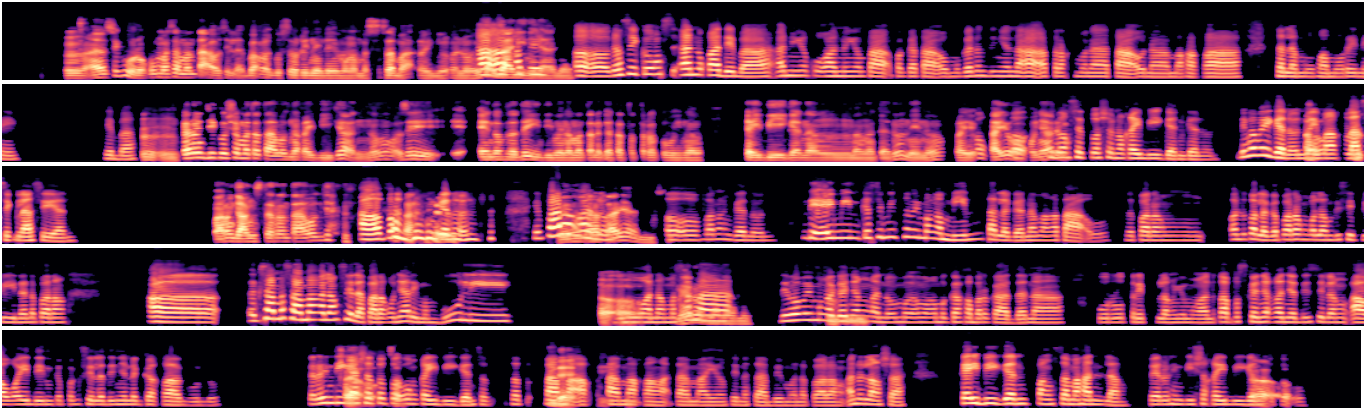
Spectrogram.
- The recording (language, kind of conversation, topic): Filipino, unstructured, Paano mo ipinapakita ang kabutihan sa araw-araw?
- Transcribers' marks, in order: other noise; in English: "end of the day"; laughing while speaking: "parang ganun"; chuckle; laughing while speaking: "parang ganun"; other background noise; in English: "I mean"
